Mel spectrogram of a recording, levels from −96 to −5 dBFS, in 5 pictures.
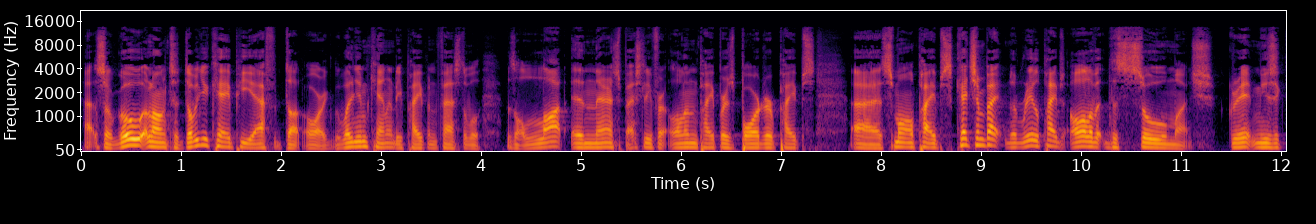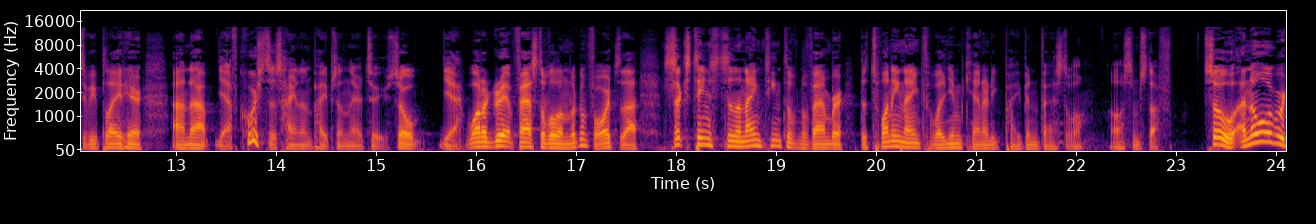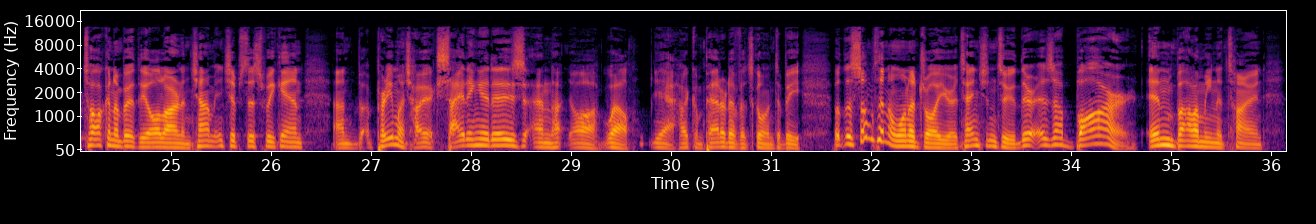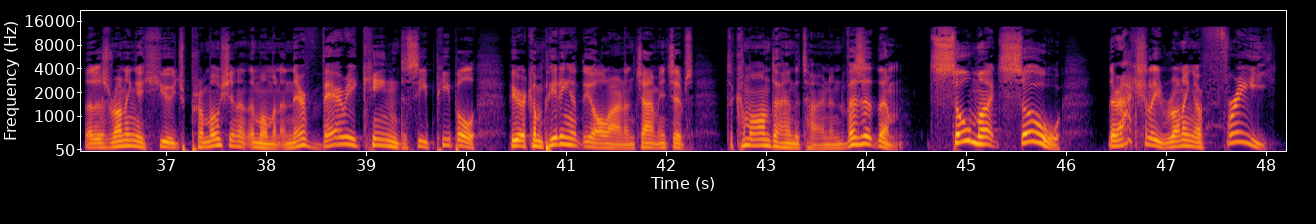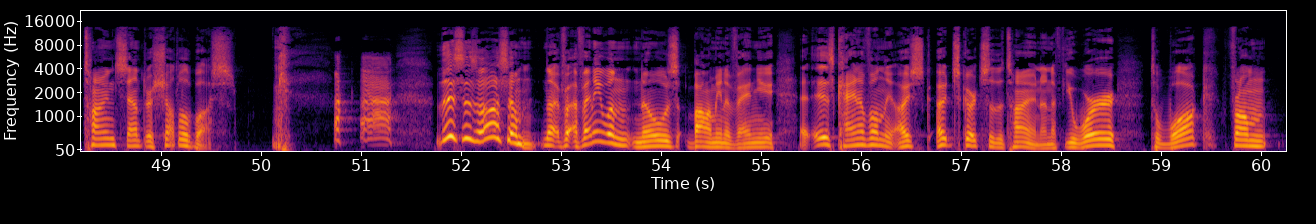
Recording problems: none

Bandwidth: 13.5 kHz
